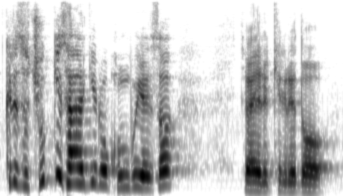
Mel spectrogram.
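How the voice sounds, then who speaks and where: A man's voice: high-pitched, very animated, normal speed. A man voicing an earnest, humble young job applicant who answers questions about his studies.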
